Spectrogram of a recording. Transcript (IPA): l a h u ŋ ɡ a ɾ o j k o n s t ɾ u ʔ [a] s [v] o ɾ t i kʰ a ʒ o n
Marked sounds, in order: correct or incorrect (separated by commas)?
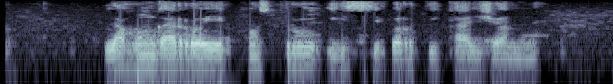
incorrect, incorrect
